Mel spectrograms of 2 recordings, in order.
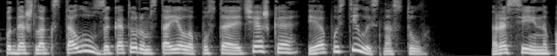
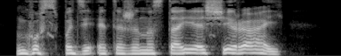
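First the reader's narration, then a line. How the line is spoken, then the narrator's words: Laughing. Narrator (Russian): Светка хохотнула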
